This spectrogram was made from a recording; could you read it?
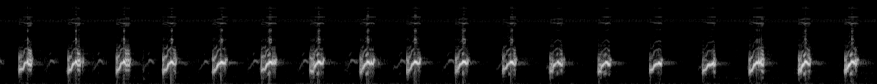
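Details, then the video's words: Repeated croaking call of a white-breasted waterhen, used for bird trapping. About 18 coarse, upward-bending notes come at a brisk, even pace of roughly two per second, with a faint continuous high whine. "suara burung ruak ruak"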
